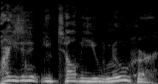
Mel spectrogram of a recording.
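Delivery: loud hushed tone. Voicing a character pulling someone aside to speak: loud but hushed tone. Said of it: "loud but hushed tone".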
